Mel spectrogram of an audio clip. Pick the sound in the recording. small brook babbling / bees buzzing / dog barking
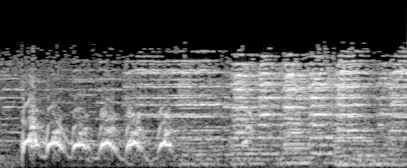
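dog barking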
